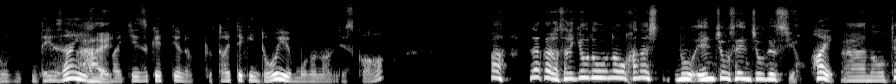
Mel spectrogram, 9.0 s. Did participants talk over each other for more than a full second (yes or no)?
no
